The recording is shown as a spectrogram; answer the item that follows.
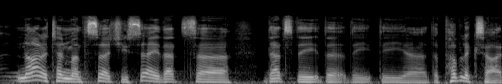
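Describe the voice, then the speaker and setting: Speaking with a non-native accent, a man uses lively intonation at a medium pitch and a moderate pace. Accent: foreign, noticeable. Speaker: orchestra conductor. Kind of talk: interview.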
